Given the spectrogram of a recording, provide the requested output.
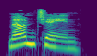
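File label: "mountain chain", British English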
